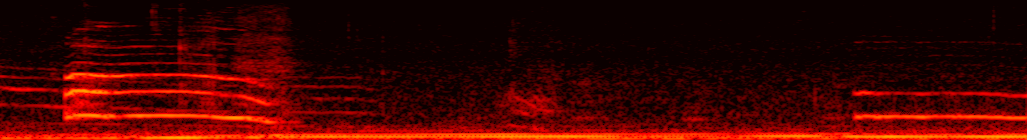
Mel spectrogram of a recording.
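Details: Siamese cat growling at a stray cat: a drawn-out, wavering yowl that slides down at its end, a pause, then another steady moaning tone starting later, over a constant low rumble in the background.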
